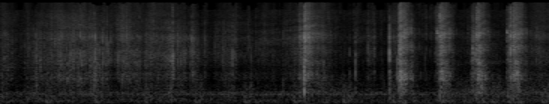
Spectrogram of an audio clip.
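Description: Clean protective plastic film on van build parts is cut and crinkled, giving a run of close, crisp crackles and snips that grow busier toward the end, with no talk.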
